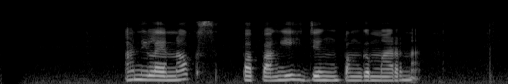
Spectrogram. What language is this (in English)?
Sundanese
